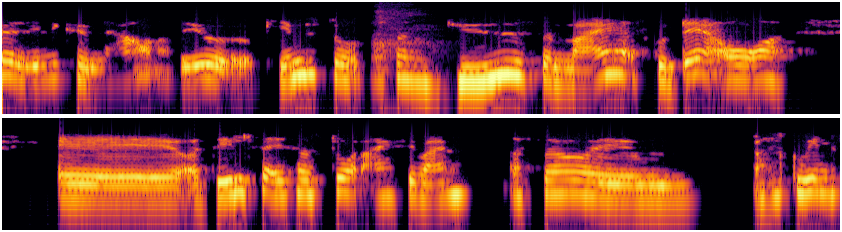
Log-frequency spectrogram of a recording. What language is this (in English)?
Danish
